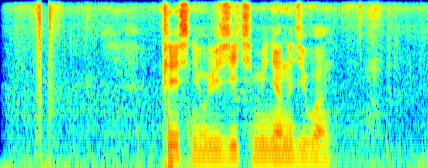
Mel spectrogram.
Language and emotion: Russian, neutral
